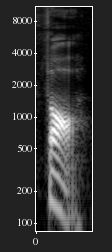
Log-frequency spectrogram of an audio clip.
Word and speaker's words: thaw: The action, thaw. Pronunciation, use a TH with no voice, just air. And the AW makes the aw sound. Thaw. Like saw and law. Aw. Together, thaw.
